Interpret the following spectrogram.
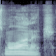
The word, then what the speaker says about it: Smilanic: To be honest, the proper way to pronounce the IC in Smilanic is the same. Okay, same as Buchnevich, so it's Smilanic.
